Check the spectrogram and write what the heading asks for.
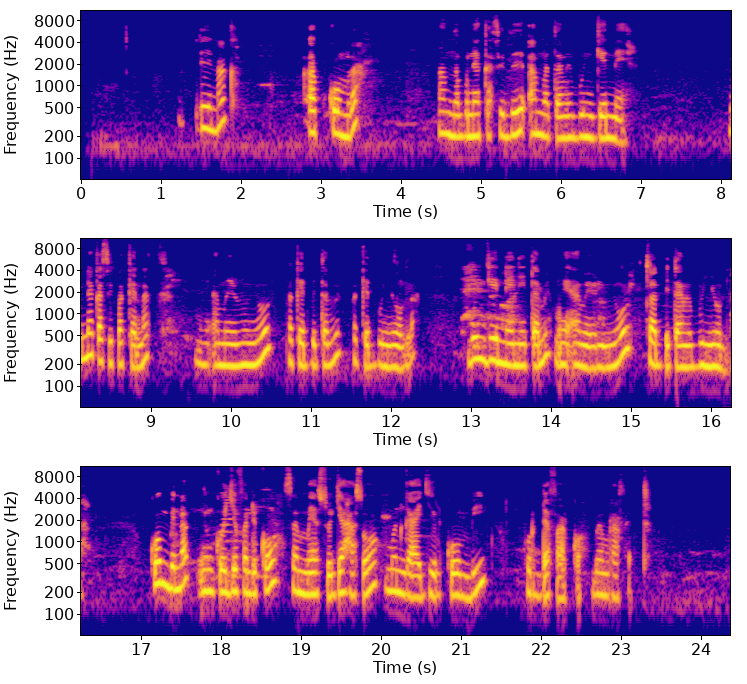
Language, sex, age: Wolof, female, 18-24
